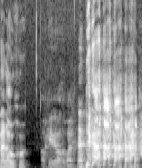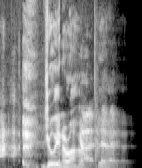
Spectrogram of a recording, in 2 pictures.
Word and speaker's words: Julián: Can you just give us your exact pronunciation of your name, please? Spanish or English? Whatever you prefer to be called. Julián Araujo. Okay, the other one. Julián Araujo.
